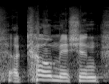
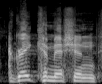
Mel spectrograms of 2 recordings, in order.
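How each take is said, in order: First: "commission" with a full "koh" at the front; "commission" pronounced like co plus mission. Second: Said in the usual way. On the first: Shown as a demonstration. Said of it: "he's in this with us".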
